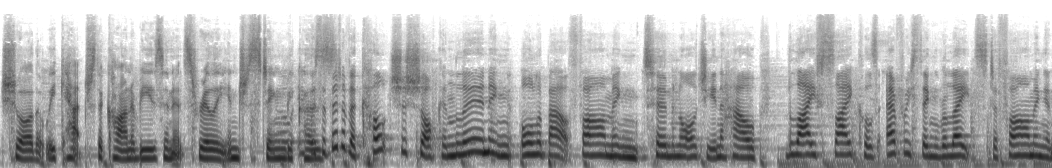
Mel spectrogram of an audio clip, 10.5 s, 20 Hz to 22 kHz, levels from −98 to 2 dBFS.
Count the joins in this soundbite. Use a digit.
3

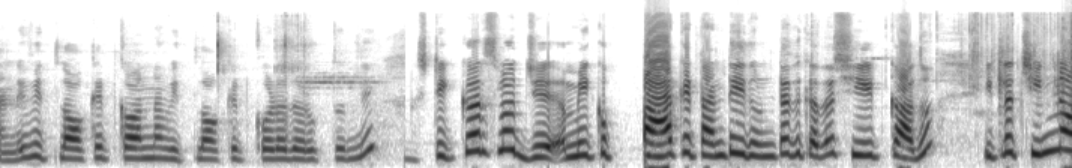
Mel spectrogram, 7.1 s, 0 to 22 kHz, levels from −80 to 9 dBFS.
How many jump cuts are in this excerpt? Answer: 1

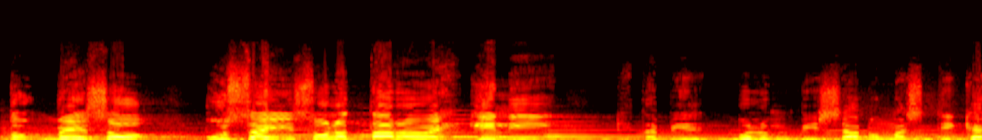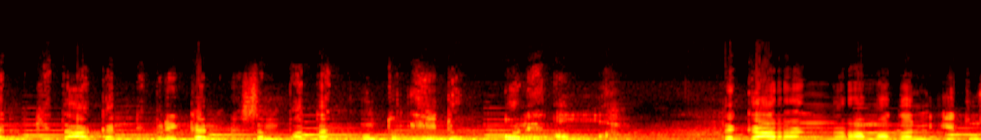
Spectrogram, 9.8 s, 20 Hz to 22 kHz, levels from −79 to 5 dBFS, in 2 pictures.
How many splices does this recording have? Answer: 1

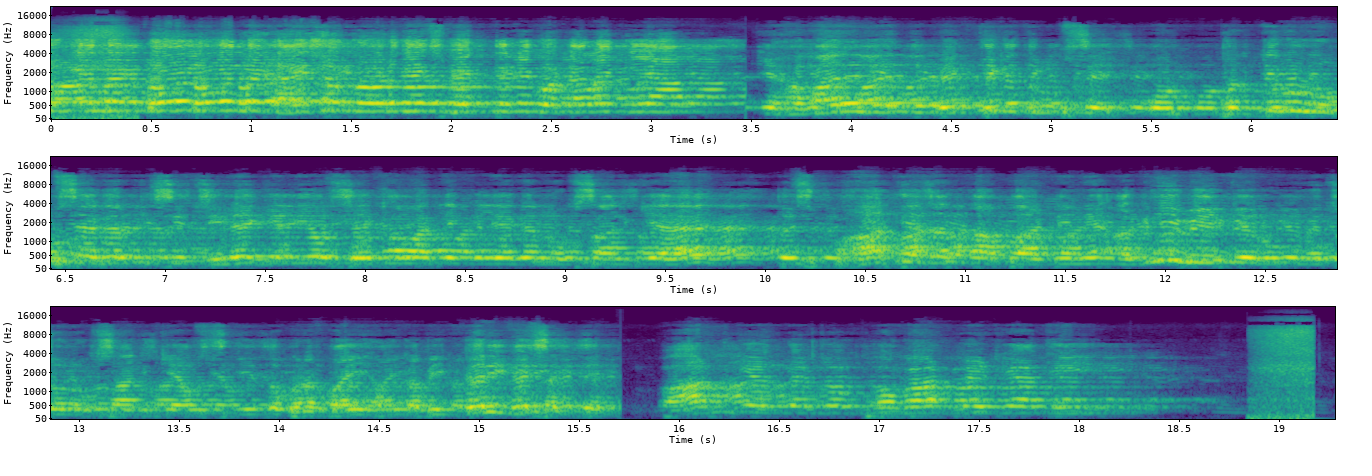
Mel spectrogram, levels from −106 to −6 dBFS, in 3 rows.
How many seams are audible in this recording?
2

